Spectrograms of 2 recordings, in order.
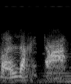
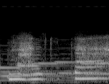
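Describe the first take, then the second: First: It is said loudly and harshly. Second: It is said softly and tenderly.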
